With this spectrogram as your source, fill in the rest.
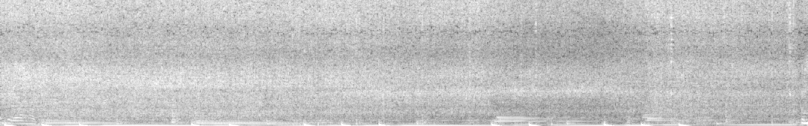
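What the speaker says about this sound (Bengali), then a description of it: "এই কড়াইয়ের মধ্যে এবার এটাকে এই মশলাটাকে দেওয়া হবে" Ginger-cumin spice paste mixed in water sizzling loudly in a kadai for a vegetarian banana-flower dish, a dense continuous hiss close up with repeated scraping strokes of a spatula.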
